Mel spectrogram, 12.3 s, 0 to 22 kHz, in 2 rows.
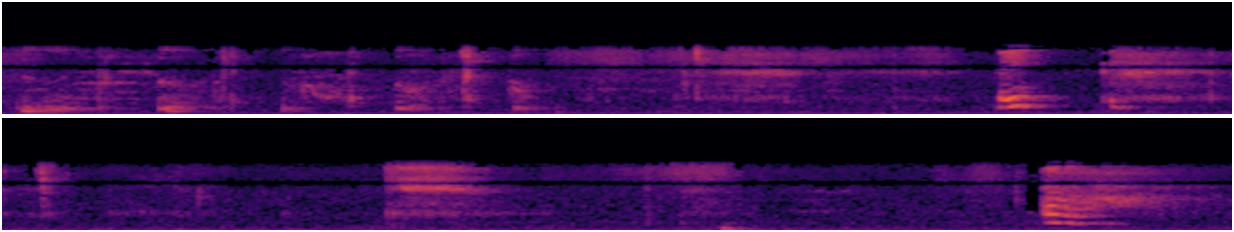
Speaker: It's like 4, and I want to burp a lot, and this is how I burp.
